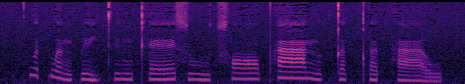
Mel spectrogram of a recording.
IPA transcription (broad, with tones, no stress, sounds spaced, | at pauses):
kʷʰ ɐ˥ t̚ w ɐ˨˩ ŋ p e˨˩ j t̪ʰ ɪ˨ ŋ kʰ ɛː˨˧ s uː˨˩ t͡sʰ ɔː˧ pʰ aː˥ n̪ ʊ˨ k̚ t̪ ɐ˧ k̚ pʰ ɐ˨˥ t̚ h aː˨˩ w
